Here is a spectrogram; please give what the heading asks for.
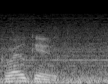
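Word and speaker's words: Grogu: get it right and it is I need pronunciation where is it where is he I can't find him Gru grou is the name of the alien Gru there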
